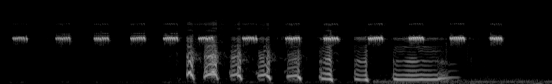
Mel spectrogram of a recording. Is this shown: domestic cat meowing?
no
